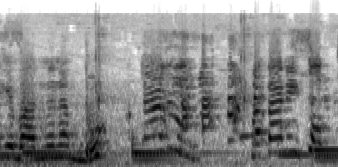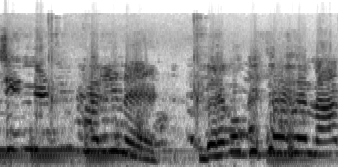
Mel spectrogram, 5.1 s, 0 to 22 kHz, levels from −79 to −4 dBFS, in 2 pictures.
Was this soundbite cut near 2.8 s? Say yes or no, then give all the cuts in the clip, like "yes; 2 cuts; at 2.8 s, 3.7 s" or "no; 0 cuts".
no; 1 cut; at 1.0 s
